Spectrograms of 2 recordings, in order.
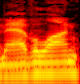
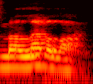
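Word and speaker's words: Malevelon: Mavalon Creek. Right. Here we go. We're going in. I think it's Malevolon. Malevolon? Malevolon. Okay, yeah, you're right. Malevolon. Okay. I've been mispronouncing it. Like a lollipop.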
